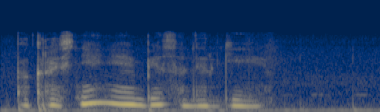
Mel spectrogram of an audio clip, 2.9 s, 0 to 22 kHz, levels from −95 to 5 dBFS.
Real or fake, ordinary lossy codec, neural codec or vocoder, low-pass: real; none; none; none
